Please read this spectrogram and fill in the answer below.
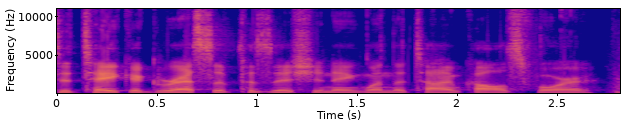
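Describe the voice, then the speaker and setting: This is a man speaking. His pitch is fairly low. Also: very clean recording, silent background. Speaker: game coach. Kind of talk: gameplay review commentary.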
